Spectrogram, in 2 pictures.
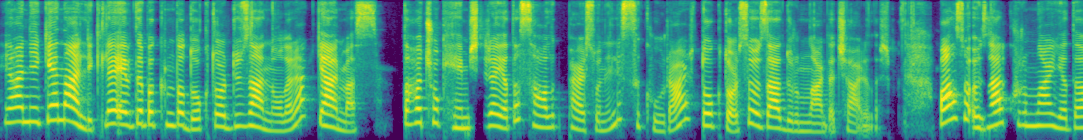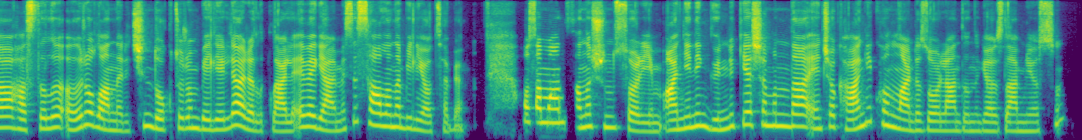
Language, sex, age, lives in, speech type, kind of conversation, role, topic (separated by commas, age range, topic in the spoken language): Turkish, female, 30-34, Germany, read, expert-assistant, expert, Evde bakım hizmetleri ile hastane ortamında bakım arasındaki avantajlar ve dezavantajlar nelerdir? Hangi koşullarda hangisi tercih edilmeli?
